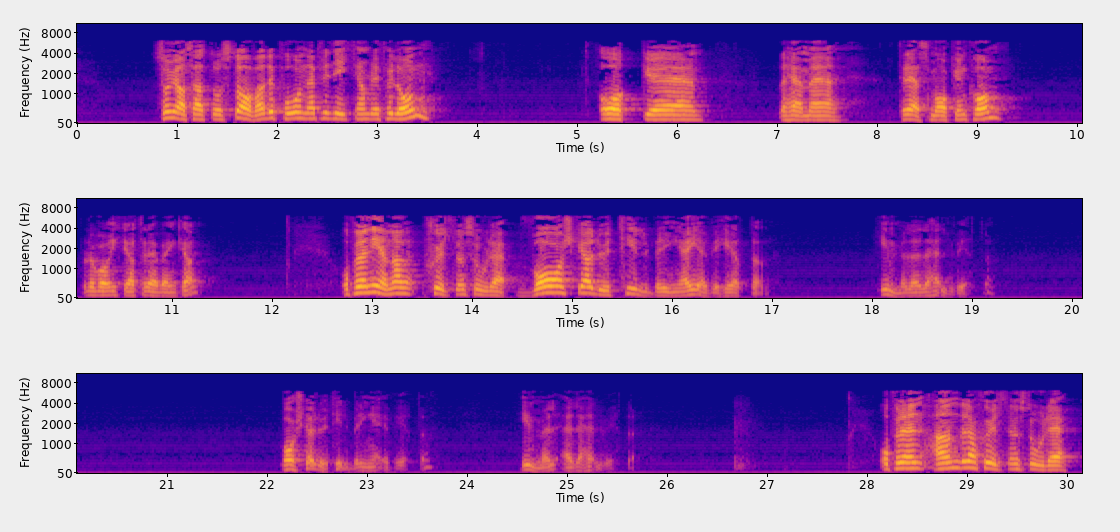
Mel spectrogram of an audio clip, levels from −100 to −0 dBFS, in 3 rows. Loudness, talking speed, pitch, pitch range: -22 LUFS, 105 wpm, 145 Hz, 110-170 Hz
